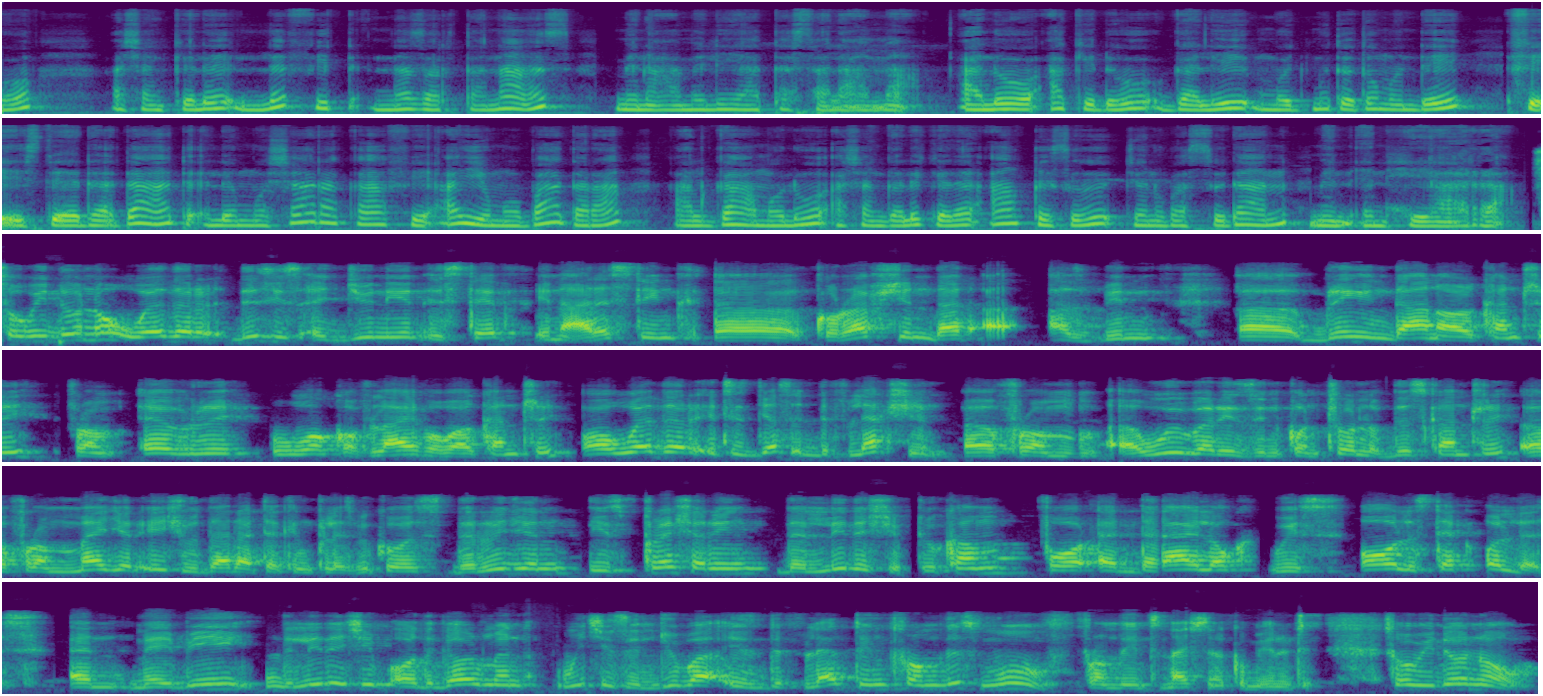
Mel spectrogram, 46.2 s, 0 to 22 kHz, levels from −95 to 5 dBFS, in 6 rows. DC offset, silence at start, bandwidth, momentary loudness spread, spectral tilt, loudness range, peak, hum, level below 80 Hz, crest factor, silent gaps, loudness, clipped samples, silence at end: under 0.1%; 0 s; 17 kHz; 8 LU; -4.5 dB/octave; 4 LU; 0 dBFS; none; -52 dBFS; 18 dB; none; -18 LUFS; under 0.1%; 0 s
